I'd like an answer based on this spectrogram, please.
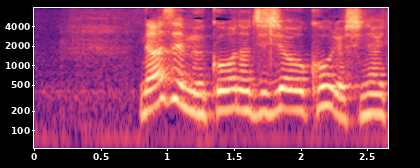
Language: Japanese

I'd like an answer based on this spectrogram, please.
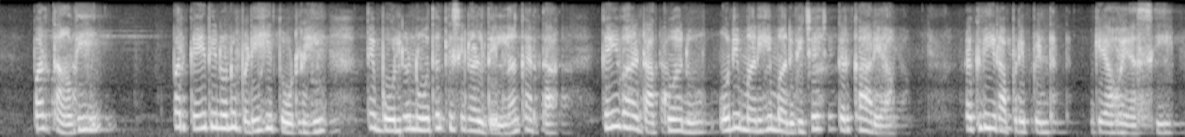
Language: Punjabi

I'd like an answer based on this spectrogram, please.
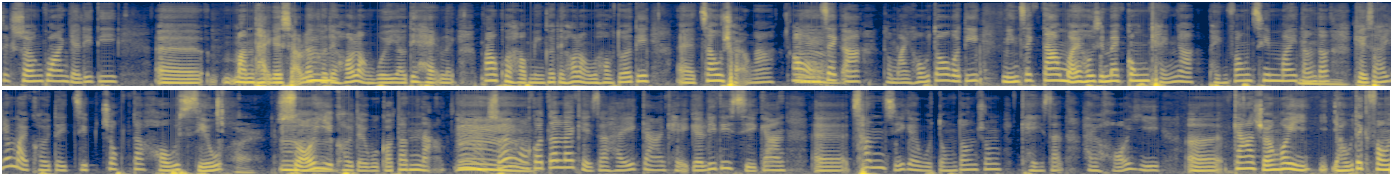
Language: Chinese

